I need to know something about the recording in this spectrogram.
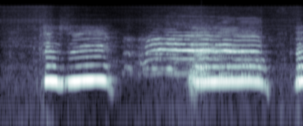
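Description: A young cat meowing twice, the first call short and the second longer, about a second and a half.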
